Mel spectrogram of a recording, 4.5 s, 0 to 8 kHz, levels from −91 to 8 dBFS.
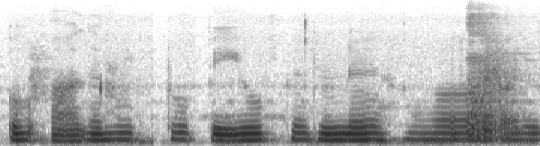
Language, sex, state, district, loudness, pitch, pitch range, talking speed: Hindi, male, Bihar, Samastipur, -16 LUFS, 130 Hz, 125-135 Hz, 65 wpm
